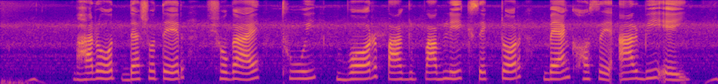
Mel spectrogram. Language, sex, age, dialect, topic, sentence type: Bengali, female, 18-24, Rajbangshi, banking, statement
